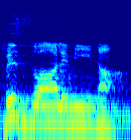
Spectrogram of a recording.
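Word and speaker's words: بِالظَّالِمِينَ: So, and then when you pronounce, you don't pronounce this al, you pronounce bizzalimina.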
